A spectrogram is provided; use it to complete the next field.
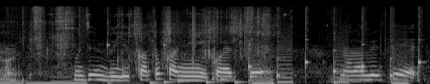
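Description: Amid noticeable background noise, a man speaks at a fairly slow pace. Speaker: comedian, TV reporter. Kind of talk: TV location interview. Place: home room.

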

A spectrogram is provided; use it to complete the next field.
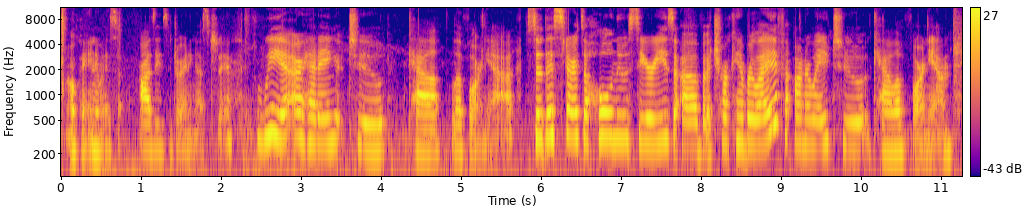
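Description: At a moderate pace, a woman speaks in a high pitch with ordinary pitch variation and big swings in loudness. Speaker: travel vlogger. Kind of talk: casual vlog chat.

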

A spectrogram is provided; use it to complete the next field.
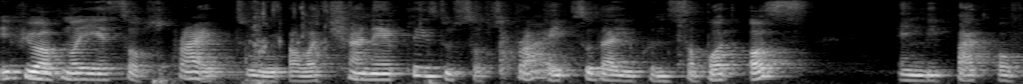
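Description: Faint music plays in the background and the room echo is audible as the speaker goes at a fairly slow pace. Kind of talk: tutorial. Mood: warm, friendly. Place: kitchen.

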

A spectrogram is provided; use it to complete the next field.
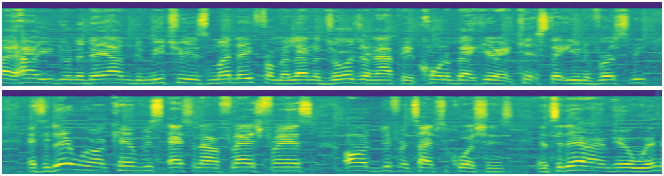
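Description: Delivered at a very fast pace, the speech has a dry sound with no echo and clear music in the background. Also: man, high pitch for a man. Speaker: college football player hosting quiz. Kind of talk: casual quiz show interview. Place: street. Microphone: handheld.

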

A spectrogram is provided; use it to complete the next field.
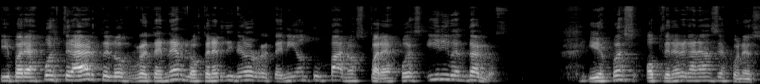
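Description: A man's high-pitched, animated voice at a fairly quick pace, with ordinary pitch variation. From Chile. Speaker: network marketing promoter. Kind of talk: sales pitch.

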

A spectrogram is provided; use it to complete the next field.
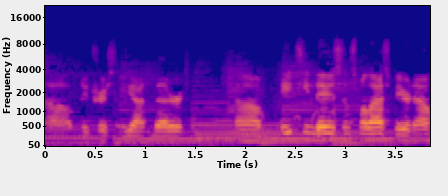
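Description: A man's voice with ordinary pitch variation, dry with no echo, over clear music in the background. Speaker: road trip vlogger. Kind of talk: casual vlog chat. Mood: reflective, personal. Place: car. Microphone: lapel.

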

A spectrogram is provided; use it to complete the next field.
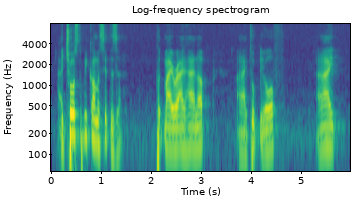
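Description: A man speaks at a moderate pace. He has a non-native accent. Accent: foreign. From outside the US. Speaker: town council member. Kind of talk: council meeting remarks. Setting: council chamber meeting. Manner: halting.

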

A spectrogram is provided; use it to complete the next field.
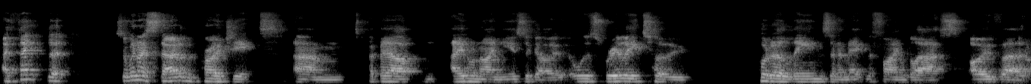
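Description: Ordinary pitch variation is heard over a quiet background with audible room echo. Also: man. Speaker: remote guest, art project creator. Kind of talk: interview answer.

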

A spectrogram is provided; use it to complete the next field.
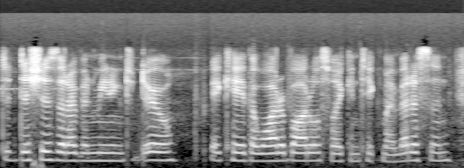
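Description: Delivered at a very fast pace, the speech has monotone, flat intonation. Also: woman, medium pitch for a woman. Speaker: game streamer. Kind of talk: casual live gameplay commentary. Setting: live stream, playing on phone. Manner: flat, subdued.

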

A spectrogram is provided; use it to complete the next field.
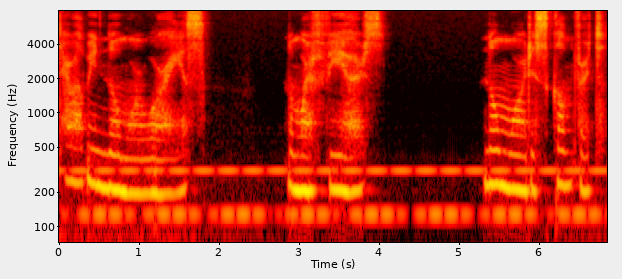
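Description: A soft-spoken voice amid noticeable background noise. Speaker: voice actor performing a script. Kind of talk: soft hypnotic roleplay narration. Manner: soft, slow hypnotic ASMR voice.

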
